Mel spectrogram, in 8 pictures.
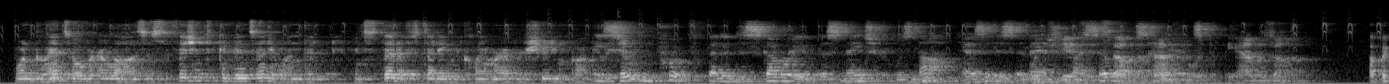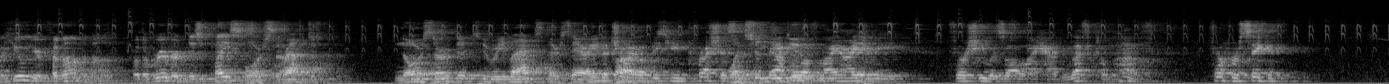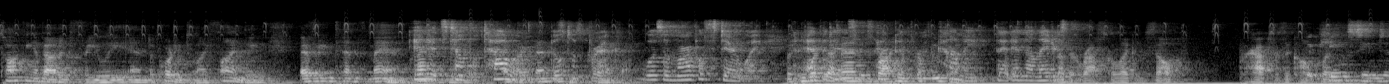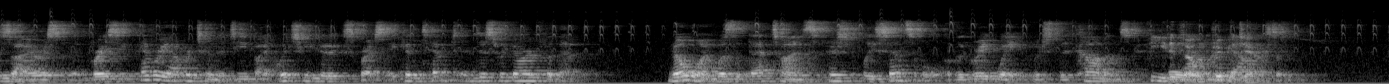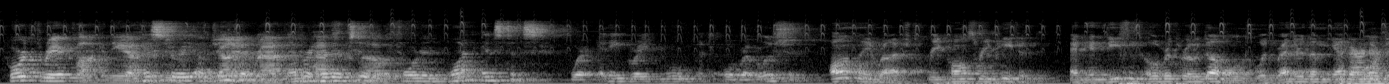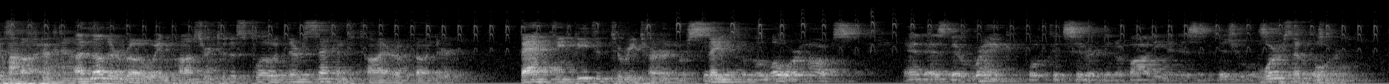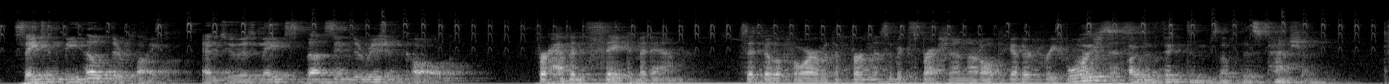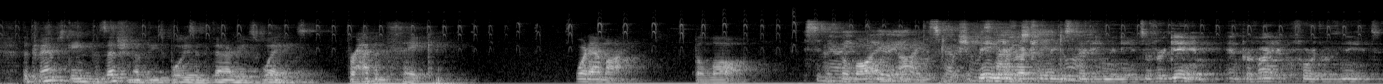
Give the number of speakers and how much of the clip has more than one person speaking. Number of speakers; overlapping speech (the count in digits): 8, about 22%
